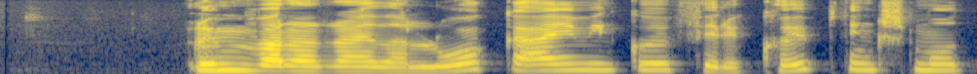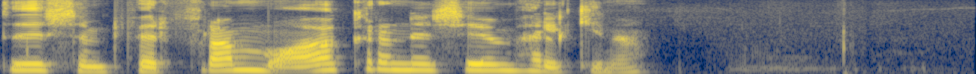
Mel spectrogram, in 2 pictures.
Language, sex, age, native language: Icelandic, female, 30-39, Icelandic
